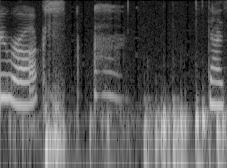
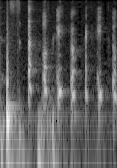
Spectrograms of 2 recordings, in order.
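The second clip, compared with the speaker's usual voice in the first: silly whisper; 7 semitones higher, 3 dB louder, faster than usual. Pretend.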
